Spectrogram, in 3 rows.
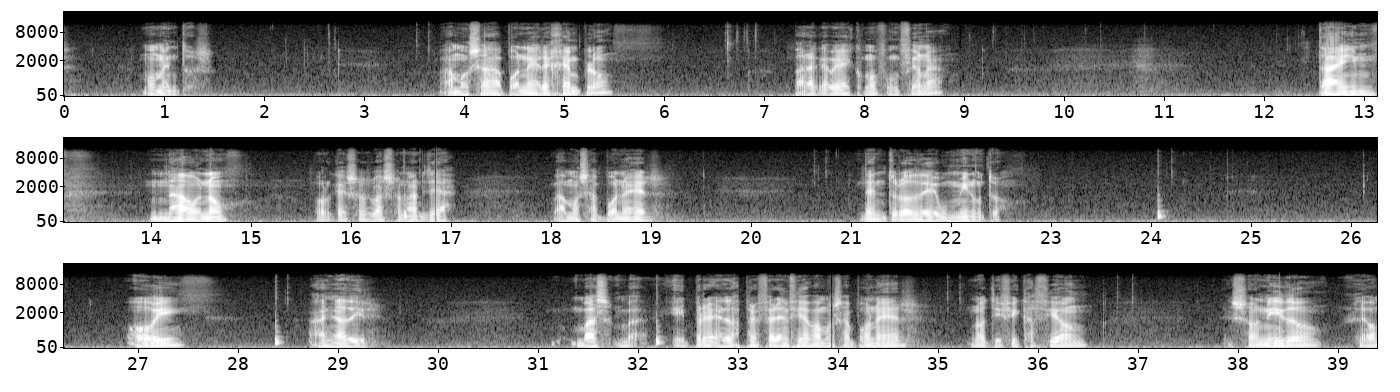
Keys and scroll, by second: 5.0-9.5 typing, 9.6 Tab, 12.0 Up, 13.0 Down, 22.2 1.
